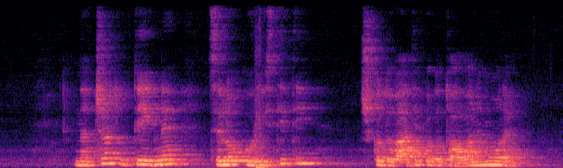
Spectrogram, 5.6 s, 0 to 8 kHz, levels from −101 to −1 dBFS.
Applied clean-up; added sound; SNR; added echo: none; Slam / Car; 20 dB; reverberation time 0.8 s.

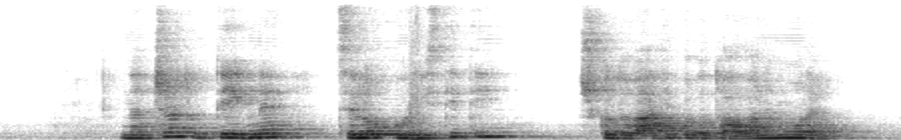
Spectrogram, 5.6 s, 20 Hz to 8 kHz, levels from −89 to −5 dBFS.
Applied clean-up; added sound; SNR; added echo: neural separator model SepFormer DNS4.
